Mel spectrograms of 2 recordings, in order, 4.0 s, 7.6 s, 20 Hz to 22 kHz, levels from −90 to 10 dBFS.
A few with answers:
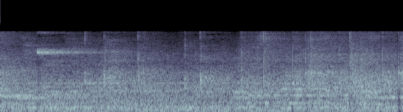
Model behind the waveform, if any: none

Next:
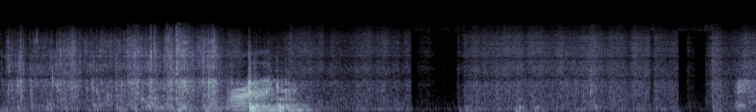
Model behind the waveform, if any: none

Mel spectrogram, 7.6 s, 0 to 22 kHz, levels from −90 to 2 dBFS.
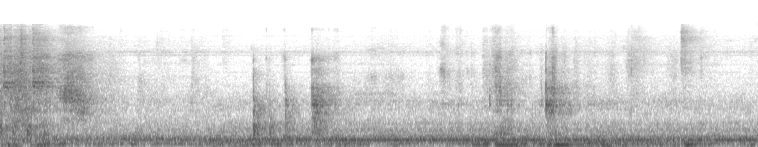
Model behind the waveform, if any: none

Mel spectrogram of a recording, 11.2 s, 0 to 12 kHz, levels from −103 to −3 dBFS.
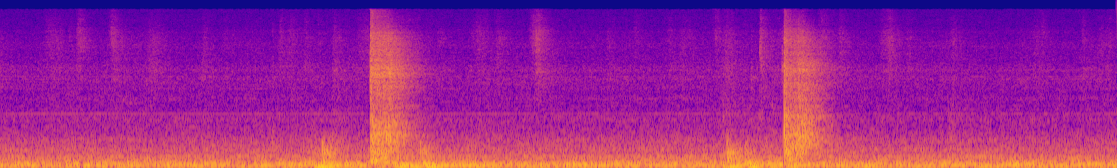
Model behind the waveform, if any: none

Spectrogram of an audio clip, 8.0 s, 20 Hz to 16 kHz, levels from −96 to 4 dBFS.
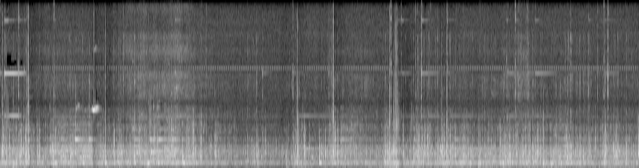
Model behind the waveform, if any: none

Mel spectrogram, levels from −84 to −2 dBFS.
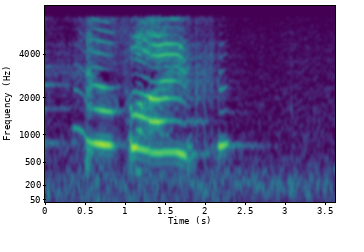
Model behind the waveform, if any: none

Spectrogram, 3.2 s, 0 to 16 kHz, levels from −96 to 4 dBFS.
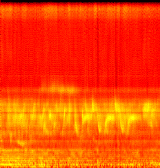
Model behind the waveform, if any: vocoder, Vocos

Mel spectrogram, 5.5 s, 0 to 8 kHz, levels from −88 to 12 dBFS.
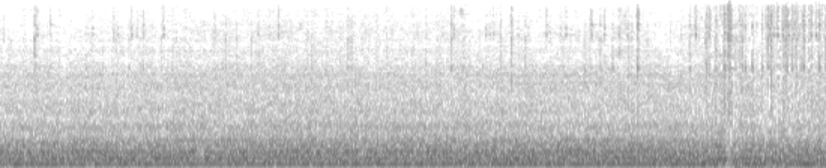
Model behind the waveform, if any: none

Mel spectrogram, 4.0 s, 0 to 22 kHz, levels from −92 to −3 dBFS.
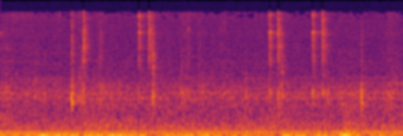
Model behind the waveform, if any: vocoder, BigVGAN v2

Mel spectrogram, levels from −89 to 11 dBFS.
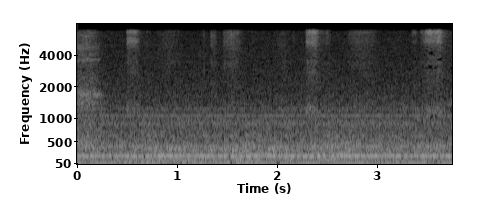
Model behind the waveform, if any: none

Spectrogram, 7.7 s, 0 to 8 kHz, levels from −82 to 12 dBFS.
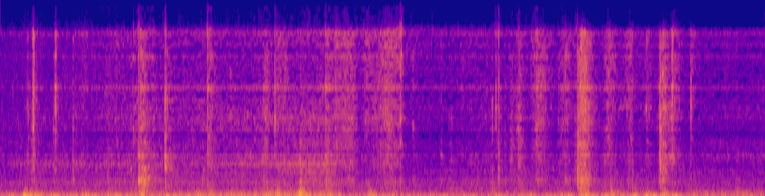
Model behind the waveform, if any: vocoder, HiFi-GAN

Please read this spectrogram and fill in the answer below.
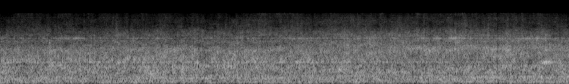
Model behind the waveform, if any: codec, HILCodec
